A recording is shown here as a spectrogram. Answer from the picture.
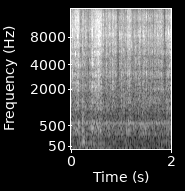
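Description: Faint crinkling and rustling of white paper wrapping as a camera kit lens is handled and set down on it: a scatter of light crackles.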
